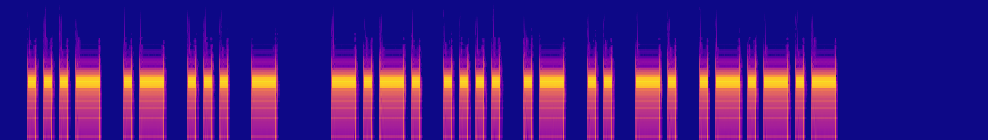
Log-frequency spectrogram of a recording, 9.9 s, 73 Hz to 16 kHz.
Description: Morse code, heard as a keyed tone, about 15 wpm, 700 Hz. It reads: VAST CHAIN.
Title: Sentences from Top 1500 Words 15wpm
